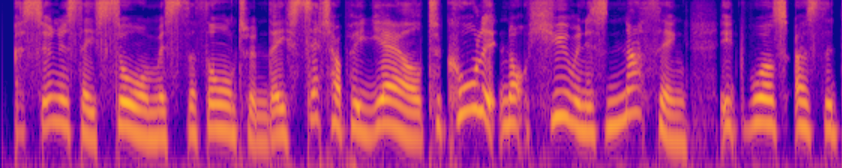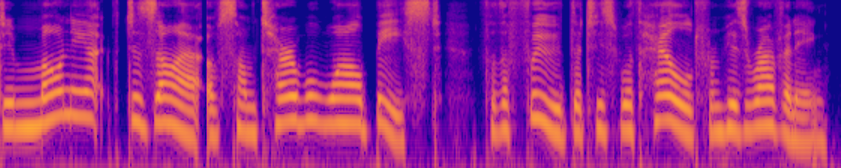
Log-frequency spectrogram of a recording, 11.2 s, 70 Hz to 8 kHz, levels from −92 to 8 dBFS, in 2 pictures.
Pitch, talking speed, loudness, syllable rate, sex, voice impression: 220 Hz, 200 wpm, -20 LUFS, 4.9 syllables/s, female, feminine, very adult-like, slightly powerful, intellectual, slightly intense, slightly sharp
